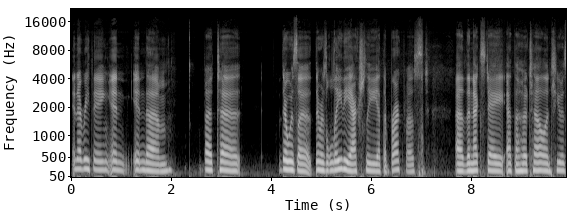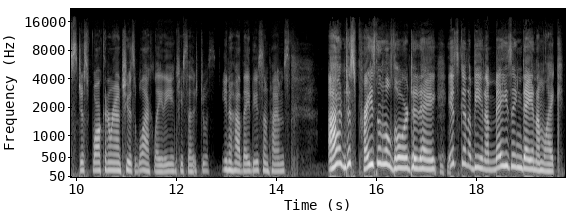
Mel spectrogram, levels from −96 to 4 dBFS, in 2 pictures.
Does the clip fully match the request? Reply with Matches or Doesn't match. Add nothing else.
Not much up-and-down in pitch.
Doesn't match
